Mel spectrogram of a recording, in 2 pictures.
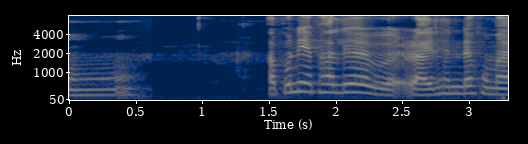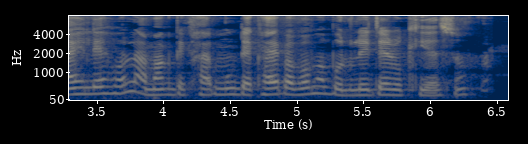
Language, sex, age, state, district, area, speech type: Assamese, female, 30-45, Assam, Nagaon, rural, spontaneous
